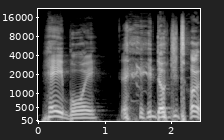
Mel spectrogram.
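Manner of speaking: loud, high-pitched scolding tone. Describing the vice president pointing a finger: imitating a scolding mom. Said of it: "like a mom that's talking to her five-year-old kid".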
